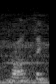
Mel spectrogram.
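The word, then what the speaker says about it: প্রতীক: और वीर प्रौतिक लिखा है, प्रतीक होगा, लेकिन ये बंगाली में शायद उसको इस हिसाब से प्रोनाउंस करते हैं।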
